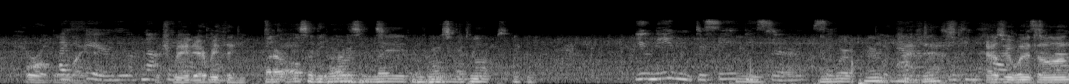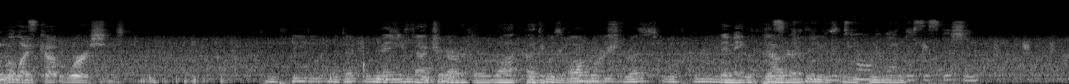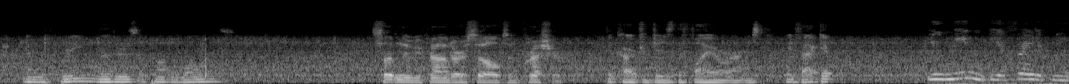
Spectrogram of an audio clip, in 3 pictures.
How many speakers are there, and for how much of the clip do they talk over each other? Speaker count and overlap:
4, about 40%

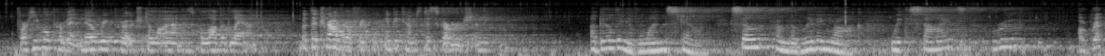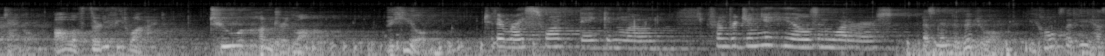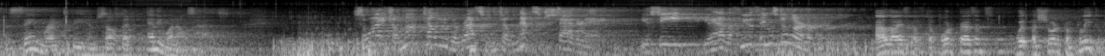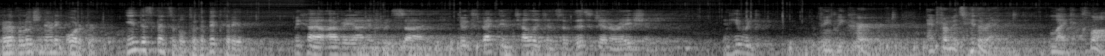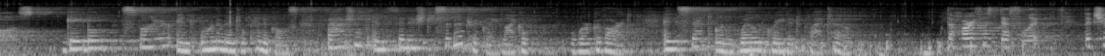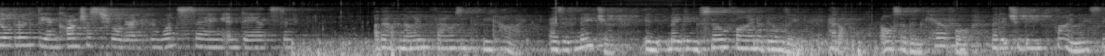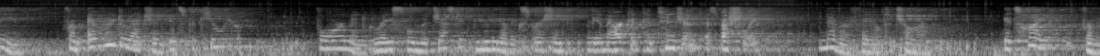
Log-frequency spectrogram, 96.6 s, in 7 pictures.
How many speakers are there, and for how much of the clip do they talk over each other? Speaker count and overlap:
8, no overlap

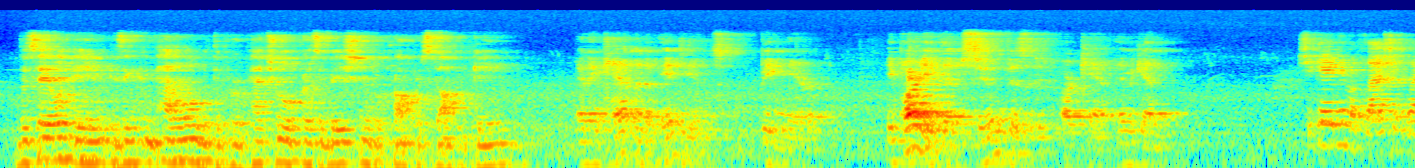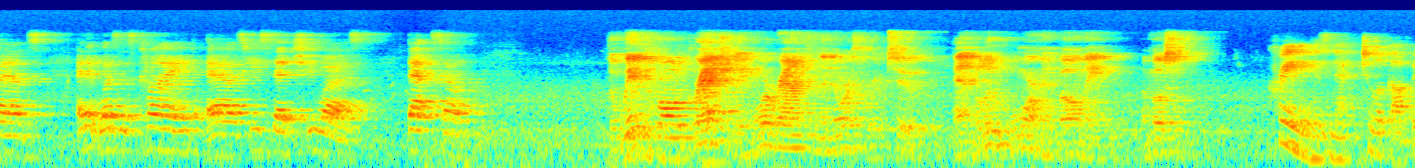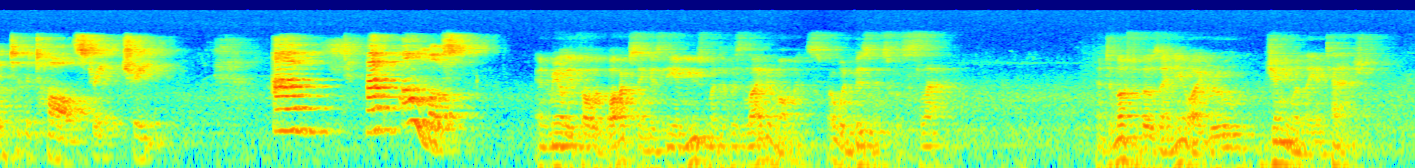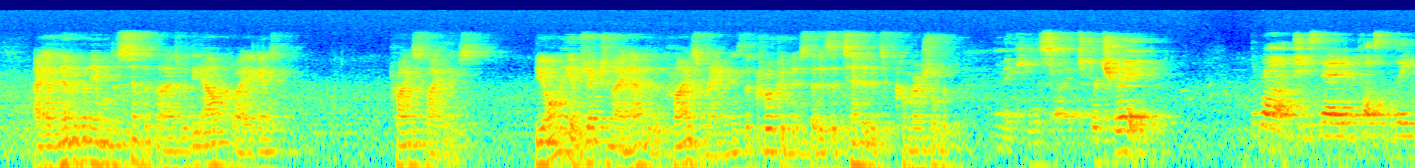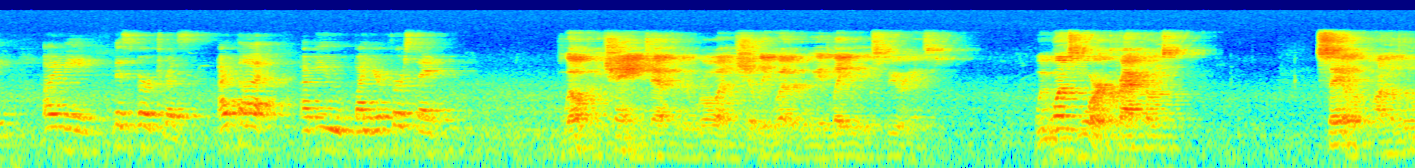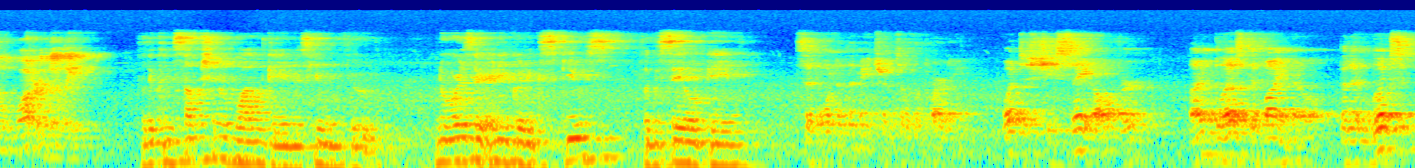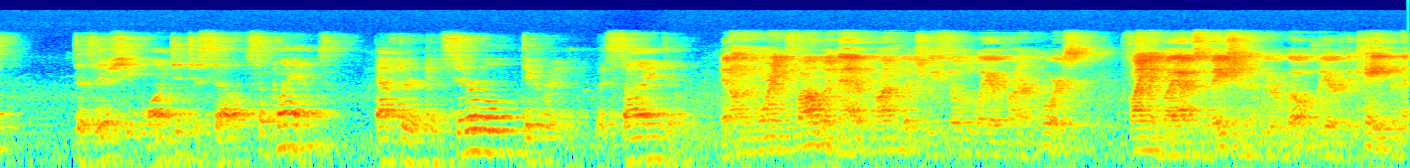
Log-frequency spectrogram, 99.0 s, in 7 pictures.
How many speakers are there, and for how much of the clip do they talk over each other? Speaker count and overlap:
6, no overlap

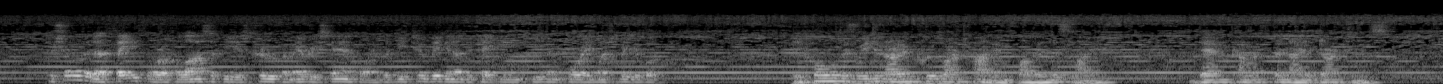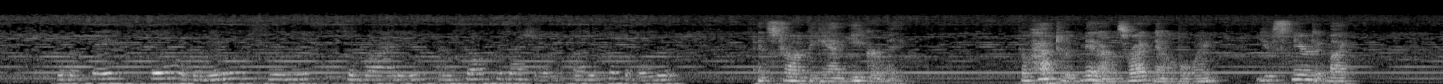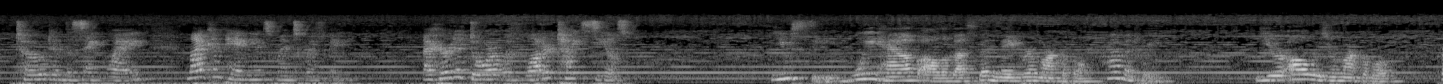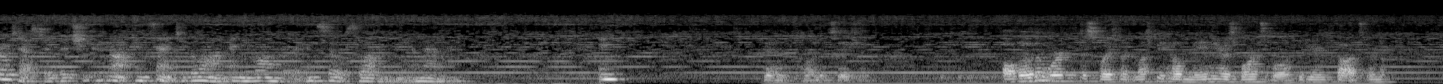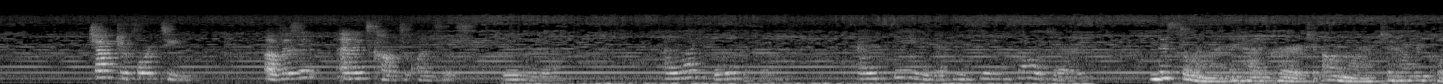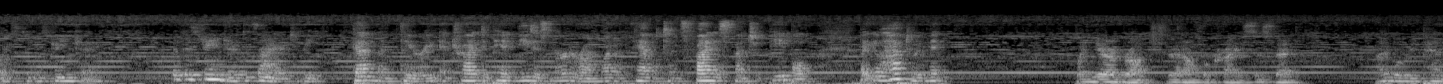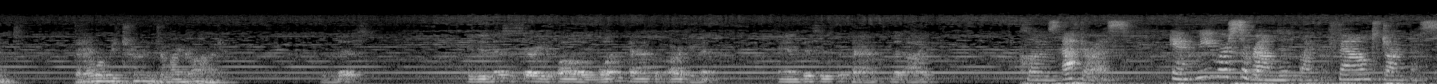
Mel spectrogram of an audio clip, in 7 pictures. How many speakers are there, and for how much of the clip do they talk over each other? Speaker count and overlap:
9, no overlap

